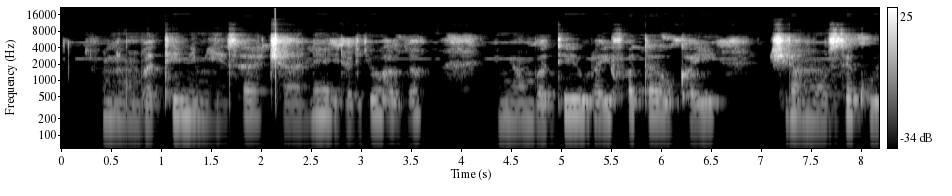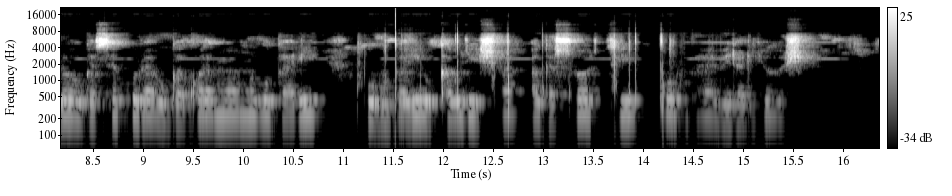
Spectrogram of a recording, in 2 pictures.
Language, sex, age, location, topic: Kinyarwanda, female, 25-35, Musanze, agriculture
